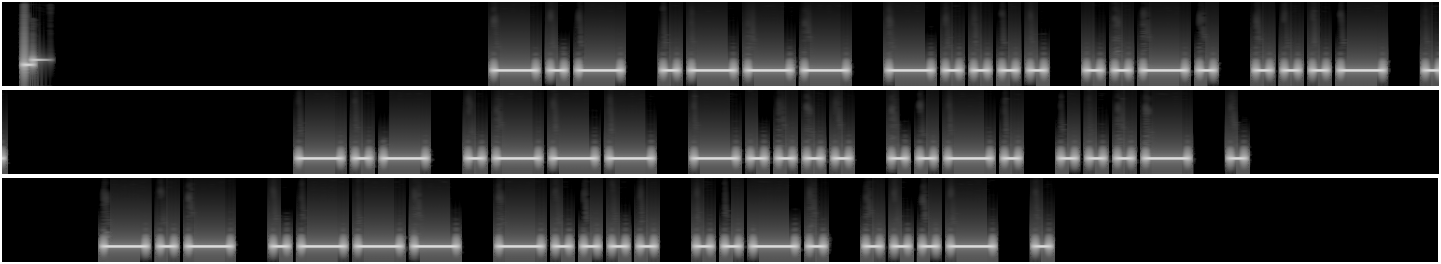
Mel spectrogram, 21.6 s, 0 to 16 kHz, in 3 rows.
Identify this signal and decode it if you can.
Morse code, heard as a keyed tone, about 17 wpm, 700 Hz. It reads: KJ6FVE KJ6FVE KJ6FVE
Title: USA Call Signs - 6 Characters - Repeated 3x - 17wpm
